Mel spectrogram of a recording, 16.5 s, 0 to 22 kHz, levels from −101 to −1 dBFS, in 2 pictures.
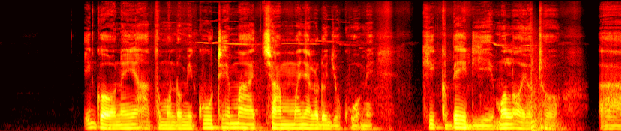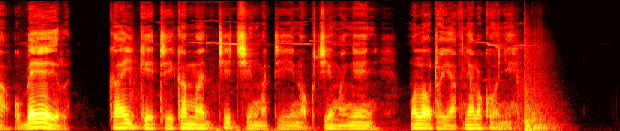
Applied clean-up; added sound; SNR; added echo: none; Squeak / Slam / Wood; 19 dB; none.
